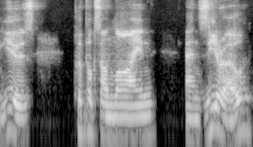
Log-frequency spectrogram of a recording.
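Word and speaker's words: Xero: quip books online and zero zero spelled with an X like x-ray x e r o those are the two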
